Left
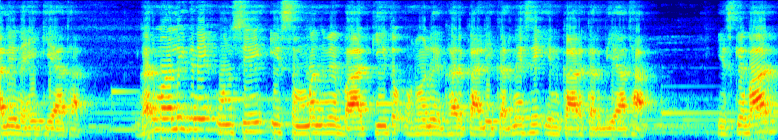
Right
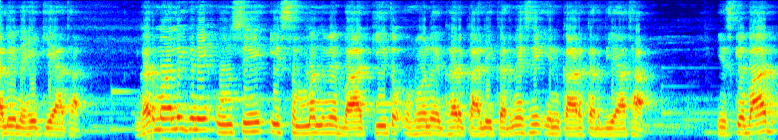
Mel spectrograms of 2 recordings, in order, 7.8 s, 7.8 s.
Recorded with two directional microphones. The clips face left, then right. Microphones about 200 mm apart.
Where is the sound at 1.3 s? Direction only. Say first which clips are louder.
Right 6 dB; 45° right (ahead or behind).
